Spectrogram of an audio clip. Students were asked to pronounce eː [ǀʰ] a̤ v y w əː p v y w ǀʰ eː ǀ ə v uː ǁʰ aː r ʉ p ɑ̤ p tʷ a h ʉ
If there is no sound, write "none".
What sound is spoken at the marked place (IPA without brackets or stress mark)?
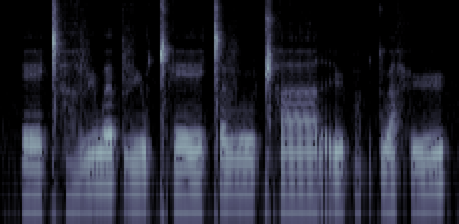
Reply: ǀʰ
